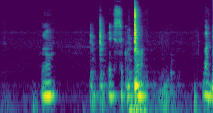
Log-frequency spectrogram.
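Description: A metal plug clicks into a socket.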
